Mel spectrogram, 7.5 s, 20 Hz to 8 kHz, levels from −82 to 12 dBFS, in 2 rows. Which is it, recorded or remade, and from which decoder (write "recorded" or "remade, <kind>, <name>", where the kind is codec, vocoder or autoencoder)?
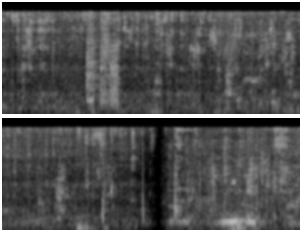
remade, vocoder, Vocos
